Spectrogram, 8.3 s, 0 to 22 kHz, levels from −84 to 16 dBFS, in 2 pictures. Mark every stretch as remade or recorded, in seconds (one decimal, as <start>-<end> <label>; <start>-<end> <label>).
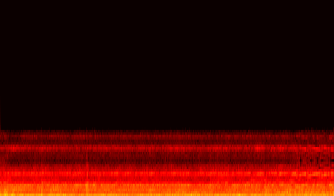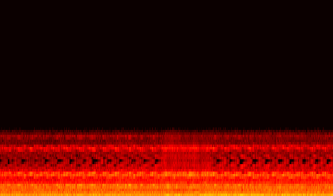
0.0-3.7 remade; 3.7-6.2 recorded; 6.2-6.8 remade; 6.8-8.3 recorded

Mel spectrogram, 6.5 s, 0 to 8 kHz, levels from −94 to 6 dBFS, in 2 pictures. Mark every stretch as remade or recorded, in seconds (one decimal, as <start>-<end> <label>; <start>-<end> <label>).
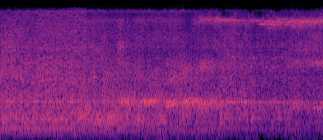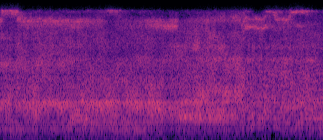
0.0-0.8 recorded; 0.8-2.2 remade; 2.2-2.9 recorded; 2.9-5.7 remade; 5.7-6.5 recorded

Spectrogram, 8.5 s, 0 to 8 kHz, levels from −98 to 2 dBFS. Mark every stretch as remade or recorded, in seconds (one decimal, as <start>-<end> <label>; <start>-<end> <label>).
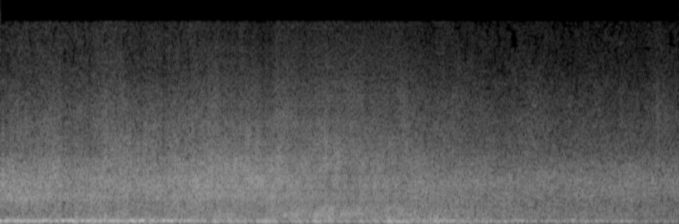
0.0-2.6 recorded; 2.6-5.1 remade; 5.1-8.5 recorded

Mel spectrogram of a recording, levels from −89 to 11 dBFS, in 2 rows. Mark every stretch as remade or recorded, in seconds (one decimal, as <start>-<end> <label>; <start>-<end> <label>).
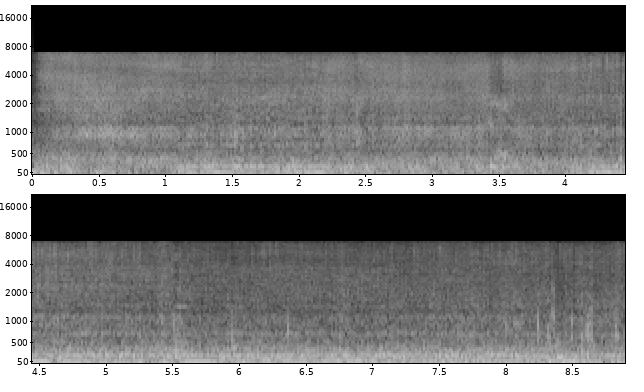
0.0-1.1 remade; 1.1-2.2 recorded; 2.2-4.1 remade; 4.1-8.9 recorded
